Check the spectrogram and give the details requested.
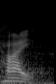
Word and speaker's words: high: में हो या GST हो तो GH को साइलेंट कर देना है, जैसे HIGH हाई, देखते हो ना, HIGH हाई, HIGHT हाइट, FIGHT फाइट, है ना, GH ई नहीं घ घट।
